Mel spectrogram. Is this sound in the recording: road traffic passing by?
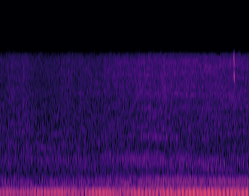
yes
